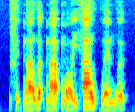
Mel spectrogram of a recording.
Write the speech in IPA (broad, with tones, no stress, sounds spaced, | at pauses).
f ɪ˧ k̚ n̪ aː˨˥ w ɐ˧ k̚ m aː˨˥ p̚ ŋ ɔː˨˥ j h aː˥ w kʷ ɛː˨ m w ɵ˥ t̚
